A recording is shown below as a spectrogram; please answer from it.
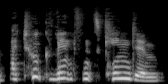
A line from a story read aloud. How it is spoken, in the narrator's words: Rain snarled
